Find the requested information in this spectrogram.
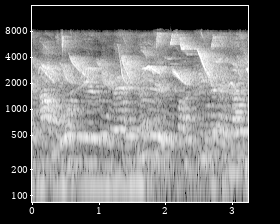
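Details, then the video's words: Caged buff-throated saltator singing at a song tournament in São Paulo, Brazil: slurred whistled phrases, several sliding downward, set against dense overlapping song from other birds and a low steady hum. "TRINCA FERRO ARCANJO NO MANEJO DANDO SHOW NO TORNEIO EM SÃO PAULO! QUEM CANTA É ELE"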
